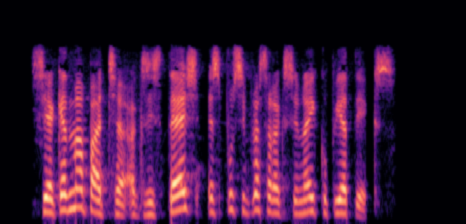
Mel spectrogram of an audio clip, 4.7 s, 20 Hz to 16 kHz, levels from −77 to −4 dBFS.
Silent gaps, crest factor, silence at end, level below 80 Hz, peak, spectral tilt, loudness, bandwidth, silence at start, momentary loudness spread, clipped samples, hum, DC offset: none; 18 dB; 0.75 s; -60 dBFS; 0 dBFS; -2 dB/octave; -17 LUFS; 7.6 kHz; 0.3 s; 10 LU; under 0.1%; none; under 0.1%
